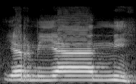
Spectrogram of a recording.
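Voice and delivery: slow model pronunciation of يرمياني; drawn out slowly. Shown as a demonstration. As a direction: stretch يرمياني slowly, syllable by syllable. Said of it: "أدخل نون التوكيد".

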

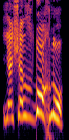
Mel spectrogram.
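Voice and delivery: slow, very high dying squeak; squeaky pixie. Acted. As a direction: squeak it in agony. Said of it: "пропищала Чопля". (жалобный писк пикси)

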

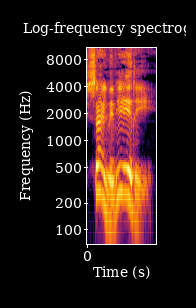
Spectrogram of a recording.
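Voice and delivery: high, sugary little greeting; squeaky. A narrator's reading. Little rat-like man hailing the owner, squeaking. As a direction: pipe a sweet hello, pitched right up. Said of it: "пропищал мужчинка, слащаво улыбаясь".

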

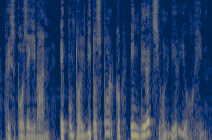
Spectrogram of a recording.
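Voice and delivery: ordinary delivery

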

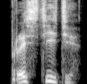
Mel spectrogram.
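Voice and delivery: soft, tearful whispered apology. A narrator's reading. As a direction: whisper it through tears. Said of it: "прошептал я".

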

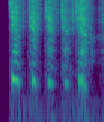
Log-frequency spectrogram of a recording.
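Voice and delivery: high, quick puppy yaps; puppy barking. A narrator's reading. Puppy barks under grouse's nest, yapping. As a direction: yap to wake someone up. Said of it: "он громко залаял".

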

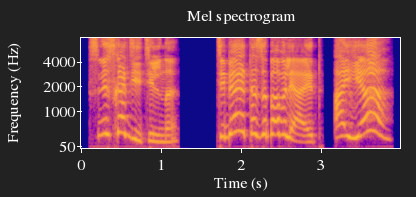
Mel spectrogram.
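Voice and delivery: high-pitched dignified woman; calm dignity. Acted. Woman defends her standing to lover, with dignity. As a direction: compose yourself and speak proudly, still high. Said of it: "внезапно успокоилась и с достоинством произнесла".

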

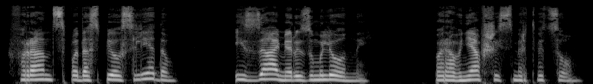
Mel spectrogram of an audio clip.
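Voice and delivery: plain reading voice

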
